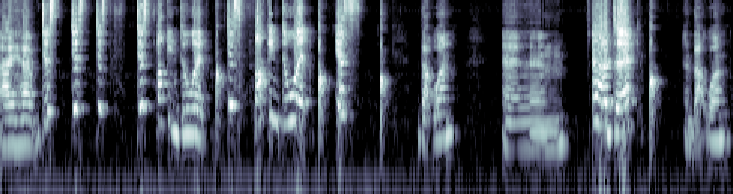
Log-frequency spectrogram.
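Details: Vocal tics in a woman with Tourette syndrome: repeated words and phrases including swearing, shown while demonstrating her current tics, which she says change a lot.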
